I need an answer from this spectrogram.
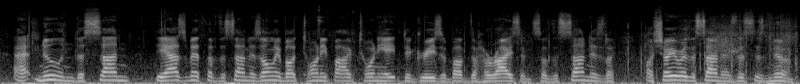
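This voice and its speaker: In a room with audible echo, a man with a high pitch talks at a very fast pace. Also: ordinary pitch variation. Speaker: vlogger. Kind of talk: outdoor vlog monologue. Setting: outdoors in extreme cold. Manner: halting, many fillers.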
